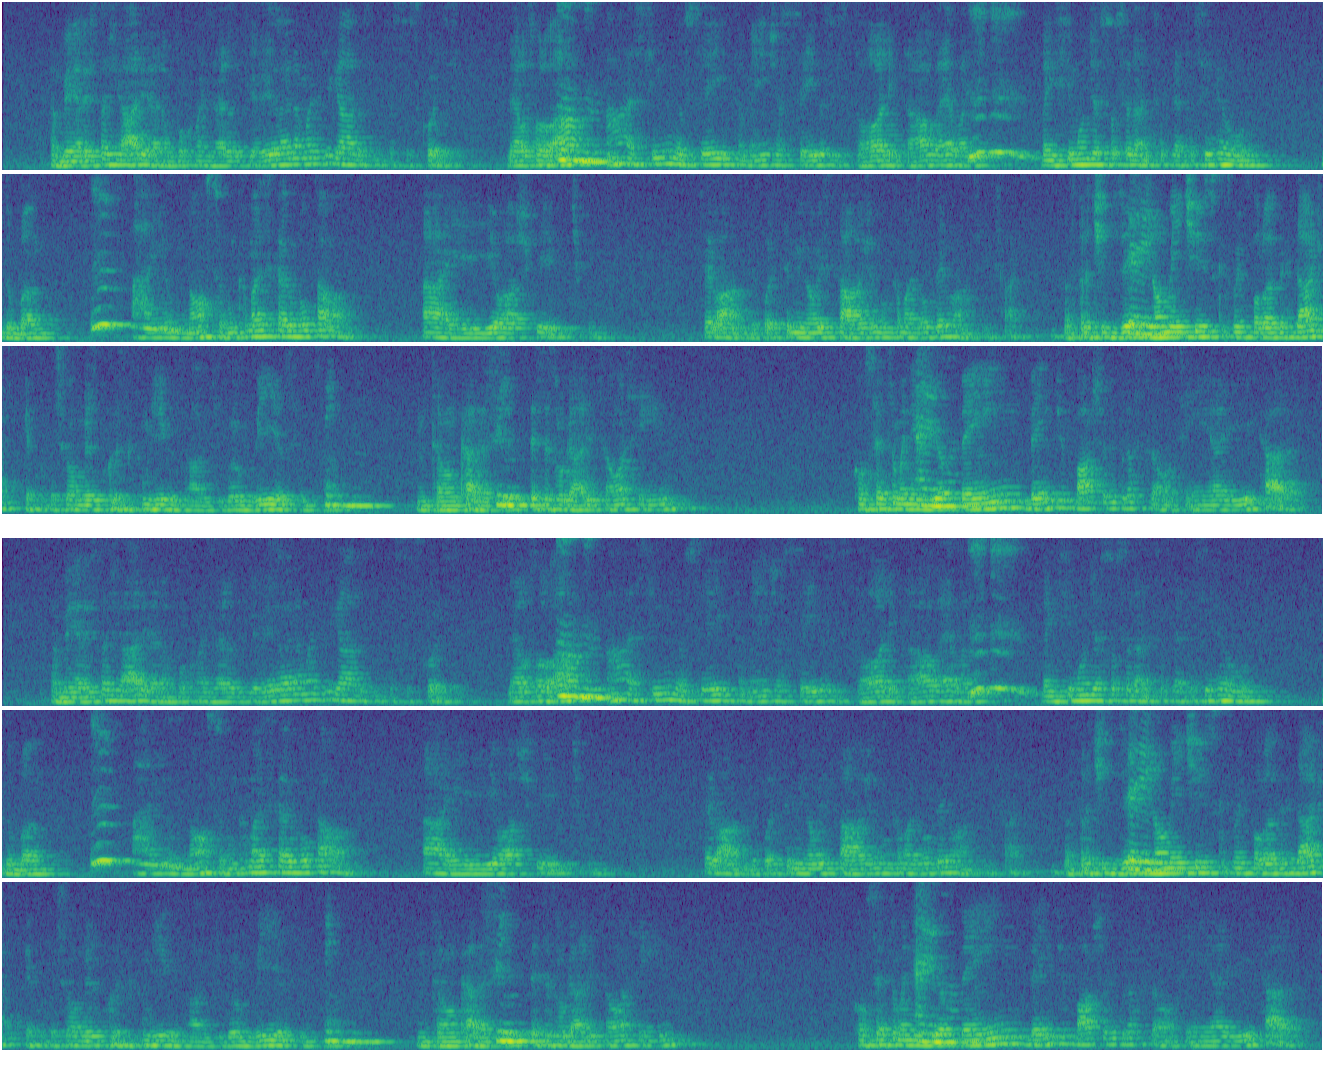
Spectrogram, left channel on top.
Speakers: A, on the left; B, on the right.
A: também era estagiária, era um pouco mais velha do que eu, e ela era mais ligada, assim, para essas coisas. Daí ela falou, ah,
B: uhum.
A: ah, sim, eu sei, também já sei dessa história e tal, é, lá
B: Hum,
A: em, lá em cima onde a sociedade secreta se reúne, do banco.
B: hum.
A: Aí eu, nossa, eu nunca mais quero voltar lá. Aí eu acho que, tipo, sei lá, depois que terminou o estágio, eu nunca mais voltei lá, assim, sabe? Mas para te dizer
B: Sei.
A: que realmente isso que tu me falou é verdade, porque aconteceu a mesma <laughs> coisa comigo, sabe? Tipo, eu vi, assim, sabe?
B: Sim,
A: Então, cara,
B: sim.
A: esse- esses lugares são, assim, concentram uma energia
B: Ai, eu não
A: bem,
B: gosto.
A: bem de baixa vibração, assim. E aí, cara,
